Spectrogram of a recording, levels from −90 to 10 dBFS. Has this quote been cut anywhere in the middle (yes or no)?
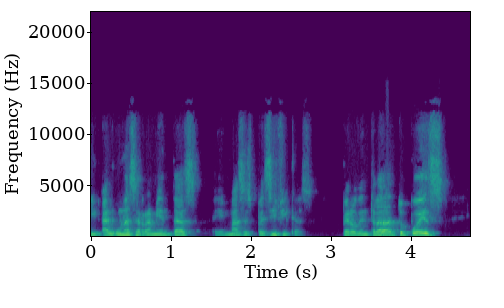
no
